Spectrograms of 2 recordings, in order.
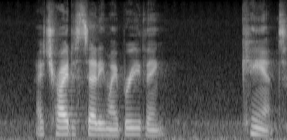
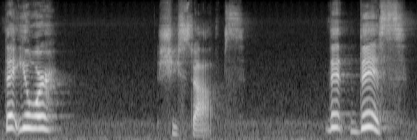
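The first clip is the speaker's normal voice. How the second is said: faltering; 12 semitones higher, 7 dB louder, slower than usual. Acted. Nazira faltering.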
